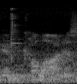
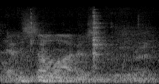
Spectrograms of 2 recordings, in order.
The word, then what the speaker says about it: Enceladus: I learned from John Heberger that I was mispronouncing it 2 weeks ago. I called it Enceladus. It's Enceladus.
